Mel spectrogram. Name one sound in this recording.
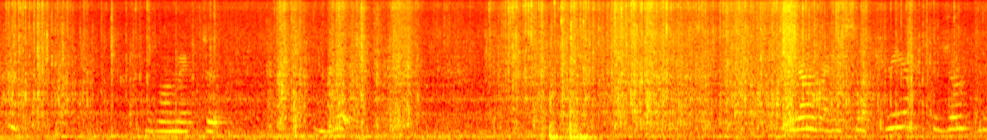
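Dry noodles drop into a pot of water with a splash.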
